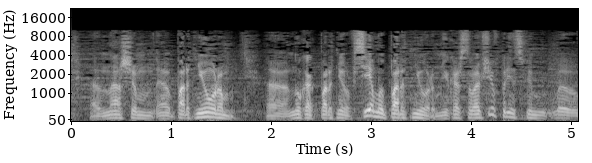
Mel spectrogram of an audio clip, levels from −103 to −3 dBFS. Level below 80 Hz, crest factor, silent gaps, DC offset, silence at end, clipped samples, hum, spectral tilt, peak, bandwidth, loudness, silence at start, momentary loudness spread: -58 dBFS; 20 dB; none; under 0.1%; 0 s; under 0.1%; none; -4.5 dB/octave; -6 dBFS; 10.5 kHz; -27 LUFS; 0 s; 10 LU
